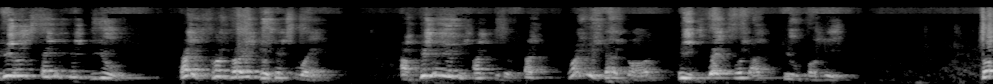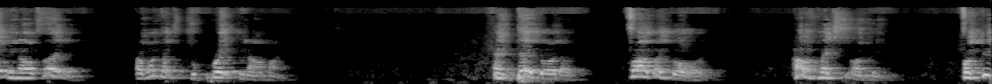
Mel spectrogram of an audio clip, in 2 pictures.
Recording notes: Sermon delivered at English Assebly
